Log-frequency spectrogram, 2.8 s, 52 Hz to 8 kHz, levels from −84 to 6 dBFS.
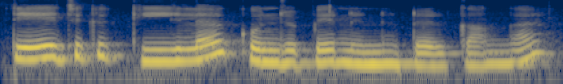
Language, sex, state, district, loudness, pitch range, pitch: Tamil, male, Tamil Nadu, Chennai, -15 LUFS, 180-260 Hz, 205 Hz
